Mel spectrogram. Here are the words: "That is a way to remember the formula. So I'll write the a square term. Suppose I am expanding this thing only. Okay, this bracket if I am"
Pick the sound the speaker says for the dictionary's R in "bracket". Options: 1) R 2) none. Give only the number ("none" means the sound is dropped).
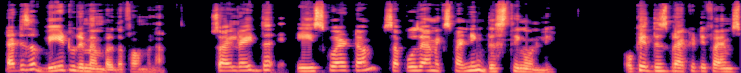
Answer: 1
